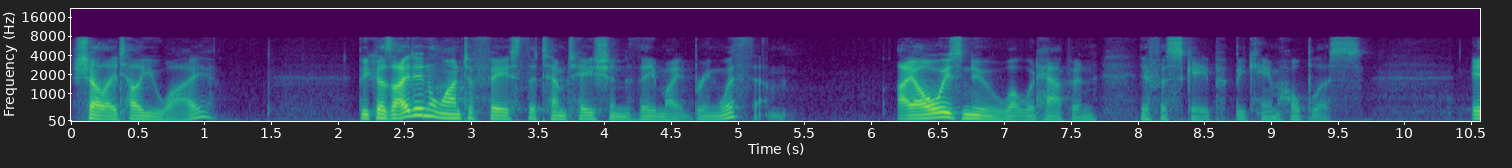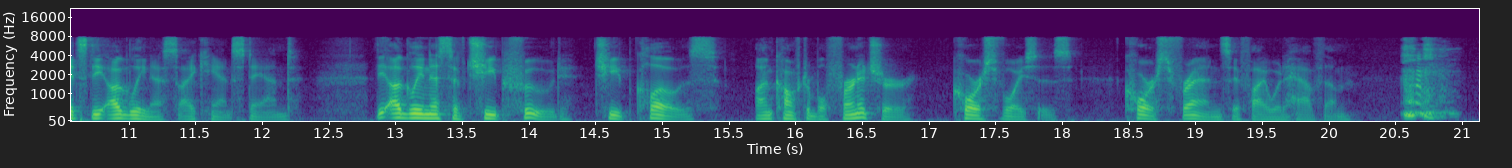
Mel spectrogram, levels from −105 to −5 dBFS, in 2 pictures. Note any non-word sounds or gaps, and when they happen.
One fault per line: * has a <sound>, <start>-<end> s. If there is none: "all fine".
* has a throat clearing, 20.5-21.0 s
